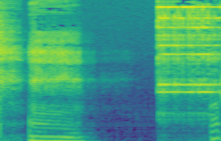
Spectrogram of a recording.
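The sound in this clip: A telephone rings as a listener calls in. A loud, low burst is followed by a short silence, then a bright, shrill ring starts near the end.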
